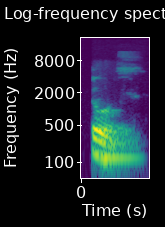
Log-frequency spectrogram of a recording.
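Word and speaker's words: טוֹב: Veja bem, nós temos o TET, o Vag-Holen, que é o O, e o VET, que tem o som de V. Aí a gente vai pronunciar TUV.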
